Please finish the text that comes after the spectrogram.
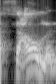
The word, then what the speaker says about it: salmon: Yeah, salmon. That's how anybody would say it if you spell it out like that. But it's salmon. That's how it's said. That's how. Yeah, salmon. Yeah, L salmon. silent.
